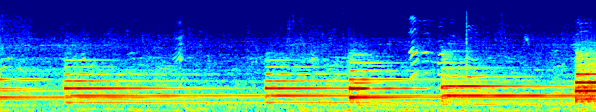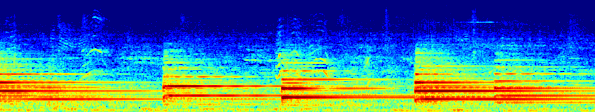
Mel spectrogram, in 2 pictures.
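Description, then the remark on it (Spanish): Church bells ring out in a steady sequence of about eight loud strikes, each tone ringing and slowly fading before the next peal, with no voices over them. “Es que me gusta escuchar las campanitas.”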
